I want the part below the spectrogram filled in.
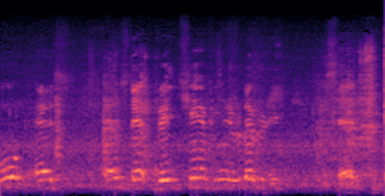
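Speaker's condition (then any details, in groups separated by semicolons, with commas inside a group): Cerebral palsy; from birth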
